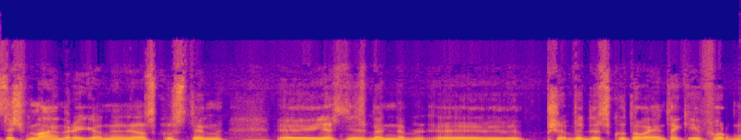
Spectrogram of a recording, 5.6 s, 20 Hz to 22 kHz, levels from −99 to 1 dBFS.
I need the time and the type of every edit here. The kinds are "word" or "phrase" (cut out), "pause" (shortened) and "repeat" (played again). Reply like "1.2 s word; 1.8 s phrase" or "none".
none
